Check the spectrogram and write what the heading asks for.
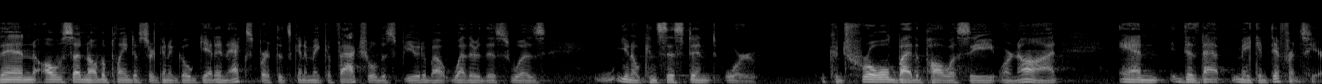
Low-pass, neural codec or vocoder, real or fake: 7.2 kHz; none; real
